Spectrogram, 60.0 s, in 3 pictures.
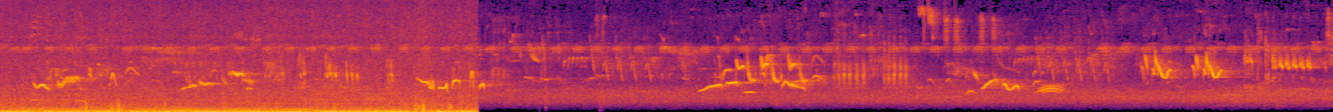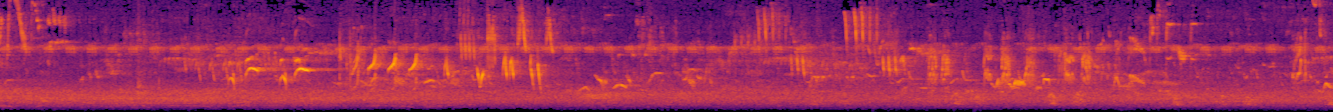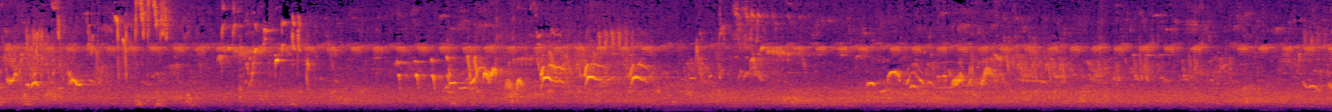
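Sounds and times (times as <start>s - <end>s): loud low rumble: 0.0s - 7.2s
small birds chirping and trilling: 0.0s - 22.0s.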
